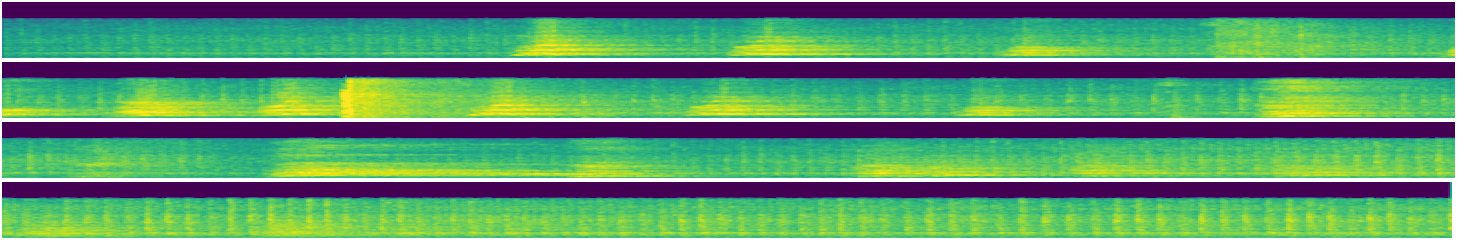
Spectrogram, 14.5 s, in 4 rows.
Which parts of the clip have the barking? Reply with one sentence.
You can hear the barking from 1.2 to 12.0 s.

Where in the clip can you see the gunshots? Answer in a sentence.
You can hear the gunshots from 3.0 to 3.5 s and from 4.5 to 5.3 s.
